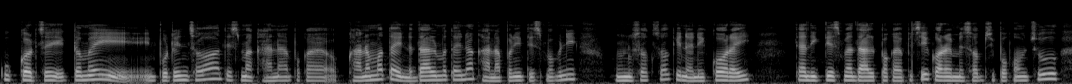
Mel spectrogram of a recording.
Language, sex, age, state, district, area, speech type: Nepali, female, 45-60, West Bengal, Kalimpong, rural, spontaneous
